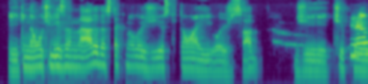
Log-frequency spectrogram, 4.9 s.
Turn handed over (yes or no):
yes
